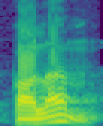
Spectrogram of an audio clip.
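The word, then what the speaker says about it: column: ই এম কন্ডেম তারপর আসেন কানম কান্টেম তারপরে কলাম কলাম তারপরে সলাম সলাম এন উচ্চারণ হবে না তারপর আসেন ড্যাম ডি এম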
